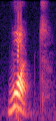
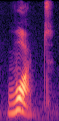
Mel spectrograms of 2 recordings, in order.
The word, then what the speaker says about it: what: क्या सबसे इंपोर्टेंट बात कभी-कभी हम वट को किसी और तरीके से बोलते हैं जो गलत होता है इसको प्रोनाउंस करने के लिए बोलने के लिए बोलते हैं हम व्हाट okay so for example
